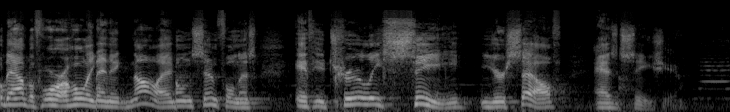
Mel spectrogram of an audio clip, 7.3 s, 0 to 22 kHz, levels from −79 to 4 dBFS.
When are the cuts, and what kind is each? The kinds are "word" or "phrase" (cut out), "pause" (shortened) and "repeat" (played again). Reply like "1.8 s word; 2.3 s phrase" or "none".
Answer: 1.0 s word; 1.8 s word; 6.2 s word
